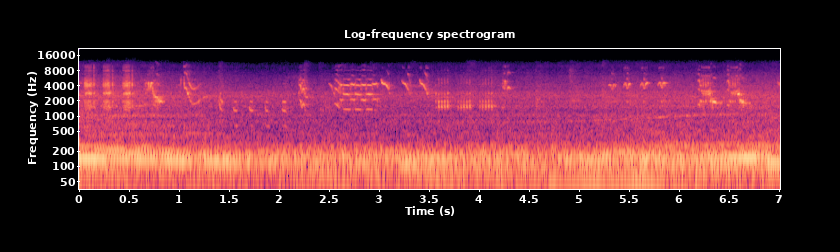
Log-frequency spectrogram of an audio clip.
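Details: Myna chatter played to set other mynas, including quiet ones, singing: rapid stacked whistles and squeaks in irregular bursts, thinning out then returning near the end, over a constant low hum.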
